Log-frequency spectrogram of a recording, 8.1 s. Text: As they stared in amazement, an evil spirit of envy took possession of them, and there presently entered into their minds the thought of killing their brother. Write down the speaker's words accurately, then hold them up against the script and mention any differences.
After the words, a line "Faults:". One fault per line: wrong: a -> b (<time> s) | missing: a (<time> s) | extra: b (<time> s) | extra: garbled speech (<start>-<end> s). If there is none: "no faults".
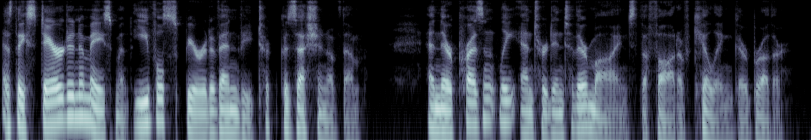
As they stared in amazement, evil spirit of envy took possession of them, and there presently entered into their minds the thought of killing their brother.
Faults:
missing: an (1.4 s)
